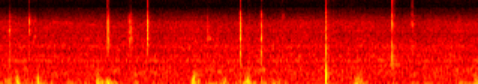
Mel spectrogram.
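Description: A small, hollow, hand-sized pink hard plastic toy camera is held in both hands, turned, and tapped and clicked with long blue-painted nails. About ten short, dry clicks and taps sound at an uneven pace, some with a soft low thud and others with a bright tick. Each stops instantly against a quiet background.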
